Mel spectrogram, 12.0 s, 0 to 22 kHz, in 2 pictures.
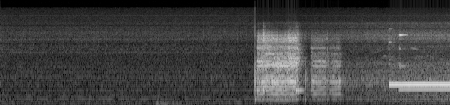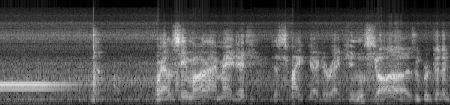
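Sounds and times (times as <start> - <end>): two-tone doorbell ding-dong: 5.2 - 7.0.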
